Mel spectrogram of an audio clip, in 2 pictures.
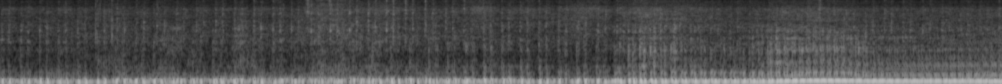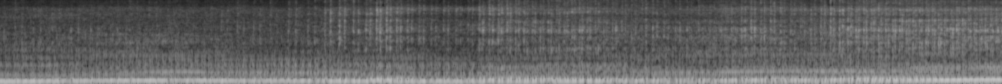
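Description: Off-road vehicle engine revving on a rocky trail climb. It runs steadily, gets louder about three seconds in, then its pitch rises and falls with the throttle and climbs again near the end.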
